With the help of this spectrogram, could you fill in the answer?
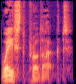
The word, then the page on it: waste product: British English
